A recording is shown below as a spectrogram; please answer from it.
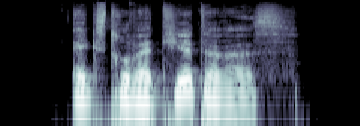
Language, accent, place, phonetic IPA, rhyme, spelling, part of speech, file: German, Germany, Berlin, [ˌɛkstʁovɛʁˈtiːɐ̯təʁəs], -iːɐ̯təʁəs, extrovertierteres, adjective, De-extrovertierteres.ogg
- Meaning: strong/mixed nominative/accusative neuter singular comparative degree of extrovertiert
